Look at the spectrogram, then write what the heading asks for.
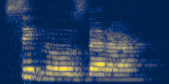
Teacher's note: flat T sounds like a D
